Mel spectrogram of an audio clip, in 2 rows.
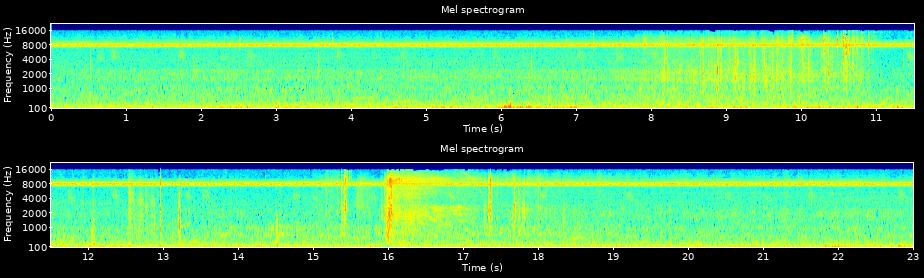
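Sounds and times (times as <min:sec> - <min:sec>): high insect drone: 0:00.0 - 0:23.0
low outdoor rumble: 0:00.0 - 0:23.0
sharp ticks: 0:07.1 - 0:11.1, 0:15.2 - 0:19.8.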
